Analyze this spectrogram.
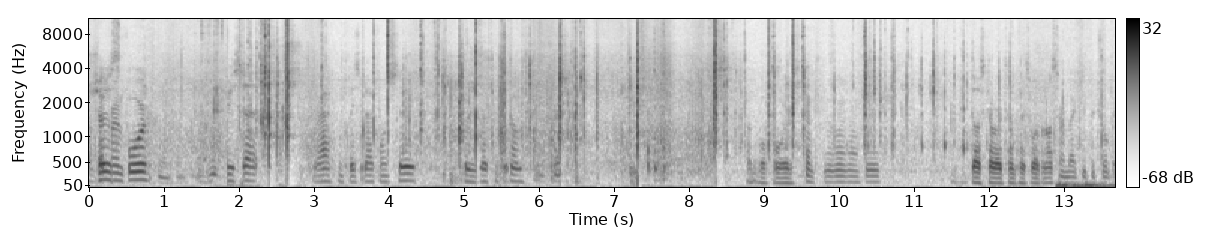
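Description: Metal parts of a rifle click and clack as they are handled.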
